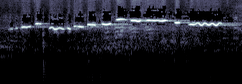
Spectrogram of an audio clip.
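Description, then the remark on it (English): Someone whistles a bright, bouncy marching tune, a clear run of short, distinct notes with a trill near the end, loud, with no talking. “I could hear them faintly singing and whistling. Hi-ho, hi-ho, it's off to work we go.”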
